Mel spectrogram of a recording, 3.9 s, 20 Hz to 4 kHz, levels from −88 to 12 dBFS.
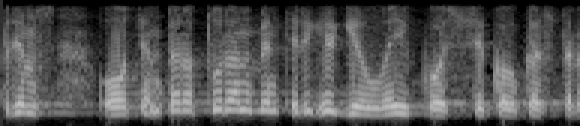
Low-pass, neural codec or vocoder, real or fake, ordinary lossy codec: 3.6 kHz; none; real; AAC, 32 kbps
